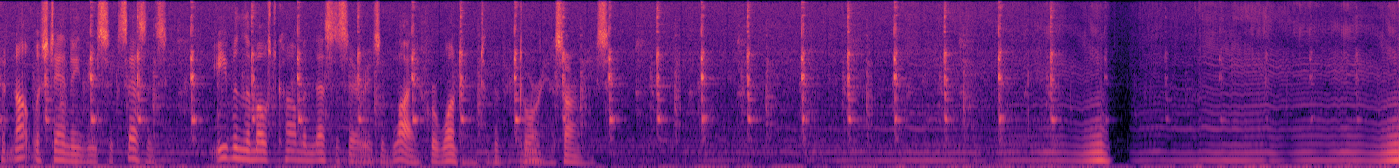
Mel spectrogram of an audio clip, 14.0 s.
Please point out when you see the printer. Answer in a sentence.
You can't hear the printer here.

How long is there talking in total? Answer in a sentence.
You can hear the talking for 6 seconds altogether.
